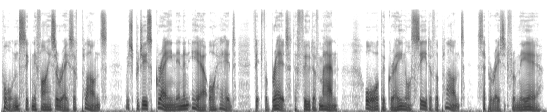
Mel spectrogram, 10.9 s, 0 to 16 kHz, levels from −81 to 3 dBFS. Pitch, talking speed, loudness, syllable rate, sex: 90 Hz, 180 wpm, -22 LUFS, 4.2 syllables/s, male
